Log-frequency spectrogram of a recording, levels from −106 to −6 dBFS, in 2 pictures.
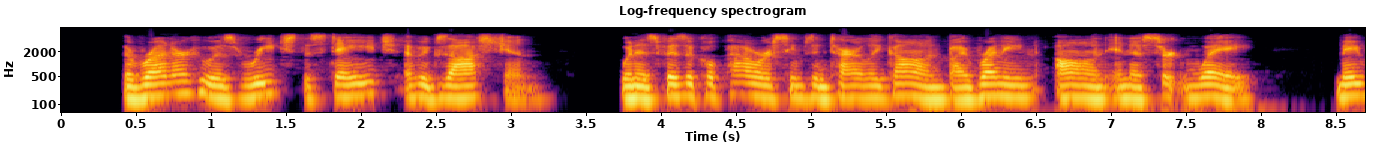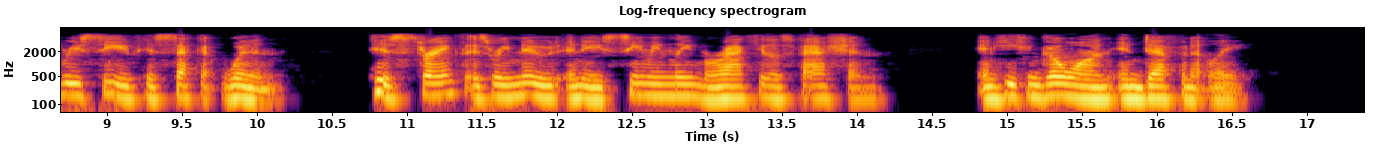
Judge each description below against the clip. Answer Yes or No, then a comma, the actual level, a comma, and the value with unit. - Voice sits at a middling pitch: Yes, medium, 145 Hz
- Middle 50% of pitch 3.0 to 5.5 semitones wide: No, narrow, 2.5 semitones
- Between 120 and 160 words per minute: Yes, average, 150 wpm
